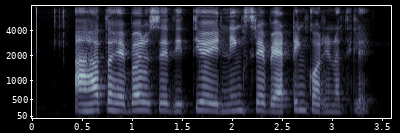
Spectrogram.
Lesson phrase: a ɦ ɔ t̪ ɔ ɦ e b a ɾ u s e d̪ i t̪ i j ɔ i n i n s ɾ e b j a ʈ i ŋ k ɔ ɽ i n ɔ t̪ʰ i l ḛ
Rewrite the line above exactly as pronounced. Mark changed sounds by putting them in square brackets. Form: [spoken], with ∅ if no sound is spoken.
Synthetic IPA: a ɦ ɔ t̪ ɔ ɦ e b a ɾ u s e d̪ i t̪ i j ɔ i n i [ŋ] s ɾ e b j a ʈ i ŋ k ɔ [ɾ] i n ɔ t̪ʰ i l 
